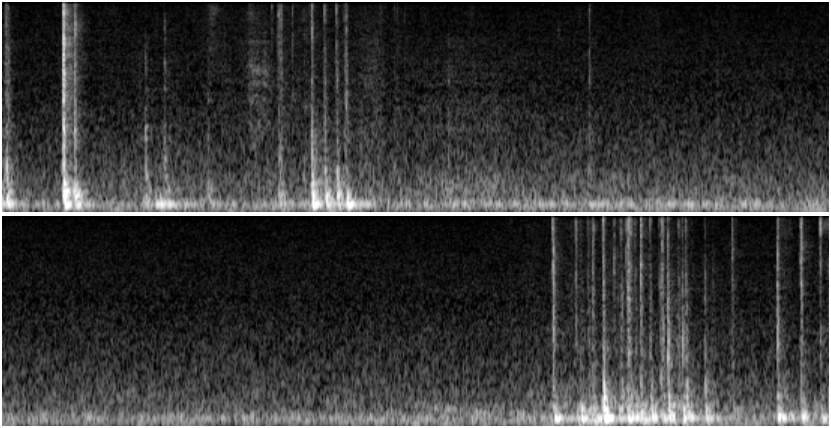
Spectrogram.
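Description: Two hands type on a grey laptop keyboard with black plastic keys, using long nails and fingertips. Bursts of quick, bright clicking taps come at the start and again near the end, with a long quiet stretch of faint tapping between them.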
